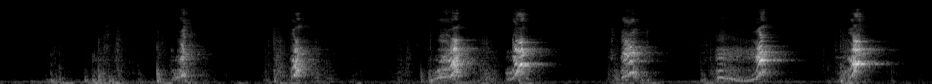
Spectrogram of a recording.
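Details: Yorkshire Terrier puppy playing on a couch with her Shorkie sister; about seven short, high, sharp barks and yips spaced roughly a second apart, plus a faint low hum.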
